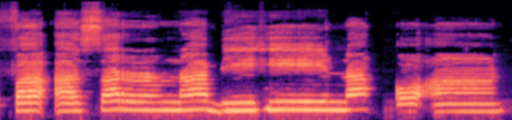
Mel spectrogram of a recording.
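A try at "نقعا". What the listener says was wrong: Nako'an, pendek jangan nako'an. Hanya pendek. Nako'an. Nako'an, jangan nako'an. Jangan dibaca panjang, hanya lagi. Ainnya hilang.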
